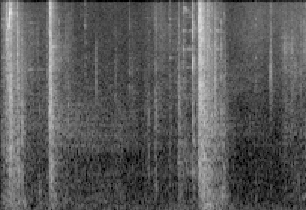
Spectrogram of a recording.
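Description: A door being opened and pulled shut: a short noise and a sharp click in the first second, then a louder thud as it closes nearly three seconds in.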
